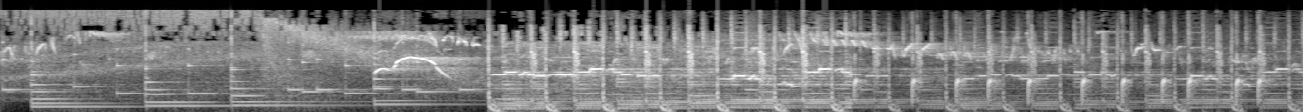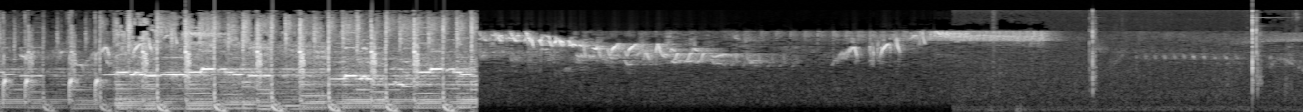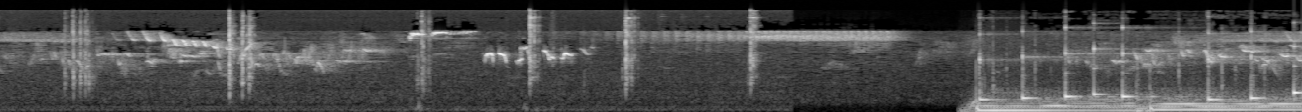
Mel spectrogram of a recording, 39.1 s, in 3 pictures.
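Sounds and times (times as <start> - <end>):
songbirds chirping and singing: 0.0 - 39.0
sharp clicks: 31.3 - 32.6.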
